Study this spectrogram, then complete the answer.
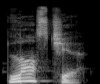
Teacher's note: t▁加▁y▁会发生同化现象中的融合现象▁coalescence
